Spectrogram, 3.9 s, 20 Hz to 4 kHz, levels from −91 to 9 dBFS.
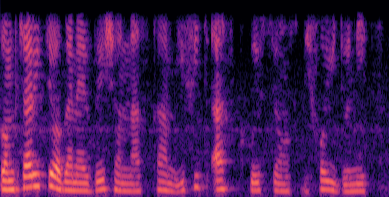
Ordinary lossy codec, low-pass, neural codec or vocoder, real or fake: none; 3.6 kHz; none; real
